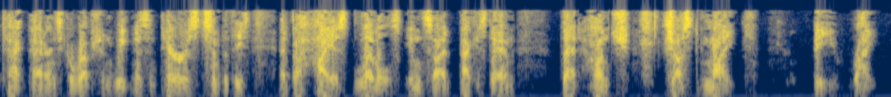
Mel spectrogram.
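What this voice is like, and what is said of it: Breathless, dramatic newscaster voice. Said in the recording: “That voice you read that in was priceless ... that's my breathless, frightening newscaster voice.”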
